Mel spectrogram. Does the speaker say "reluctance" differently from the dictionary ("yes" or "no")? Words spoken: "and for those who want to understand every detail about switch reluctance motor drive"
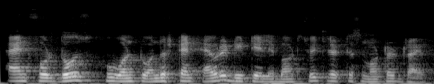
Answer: yes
